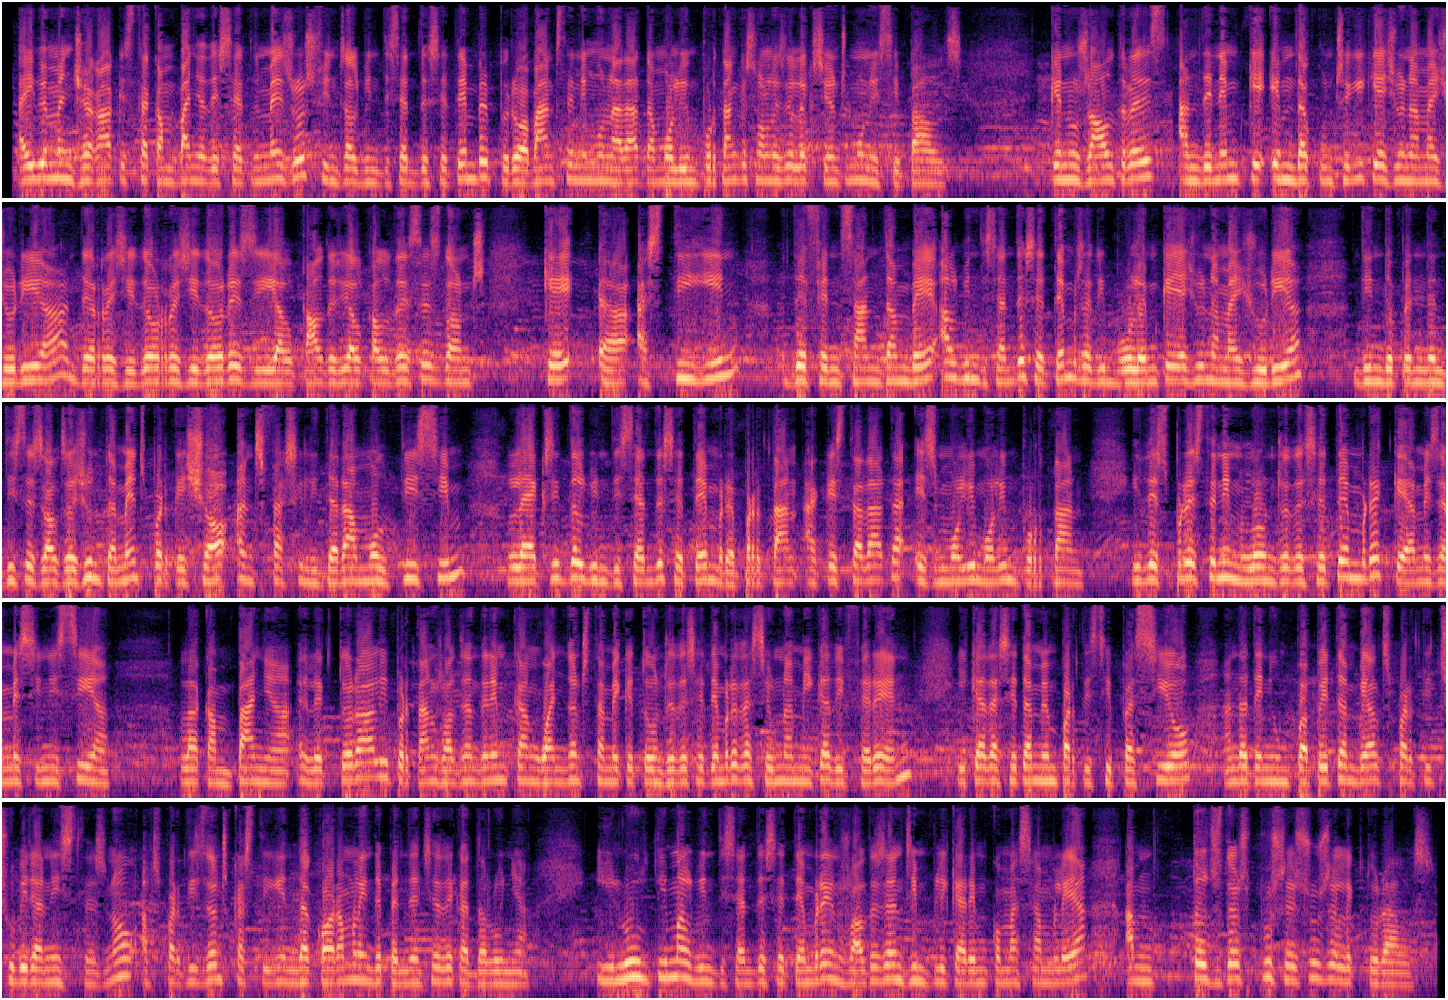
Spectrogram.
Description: Per això demanen a les candidatures municipals que prioritzin els pactes independentistes, per tenir el màxim d’ajuntaments a favor del procés. Així ho explicava Carme Forcadell, en declaracions a Ràdio Tordera.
